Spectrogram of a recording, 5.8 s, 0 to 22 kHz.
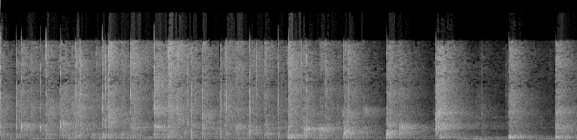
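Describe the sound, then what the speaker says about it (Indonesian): A classroom gives applause for a student discussion group, with scattered, uneven hand claps that build into sharper bursts toward the end and some faint talk underneath. "Kita beri aplaus dulu untuk kelompok 3."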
